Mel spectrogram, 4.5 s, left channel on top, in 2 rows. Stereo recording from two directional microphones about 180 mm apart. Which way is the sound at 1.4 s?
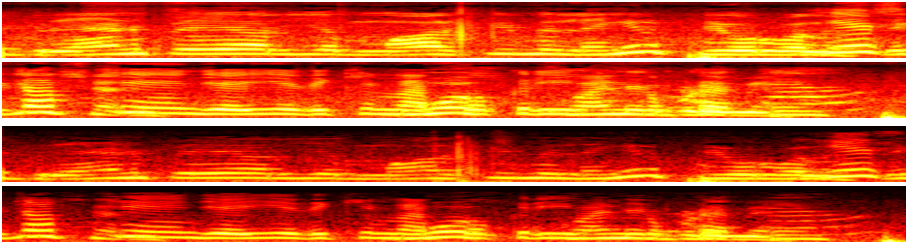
10° right (ahead or behind).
